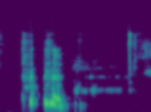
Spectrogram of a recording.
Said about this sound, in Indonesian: saya agak sakit tenggorokan jadi kadang-kadang agak batuk dikit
